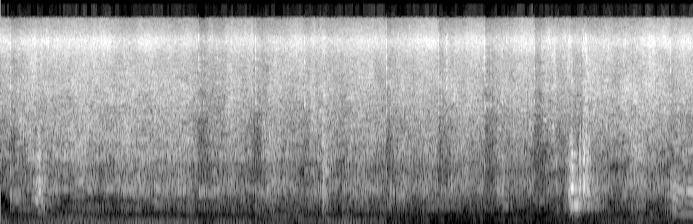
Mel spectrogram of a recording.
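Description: Masala spices sautéing in a pan on a gas stove, a steady close sizzle with occasional scraping stirs and light clinks throughout, no talking.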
